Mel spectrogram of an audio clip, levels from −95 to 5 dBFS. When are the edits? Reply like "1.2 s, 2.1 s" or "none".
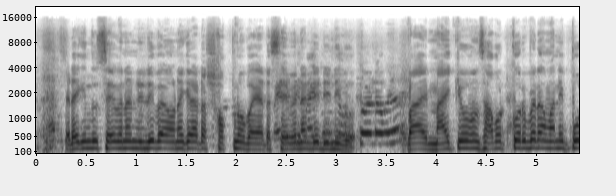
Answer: none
